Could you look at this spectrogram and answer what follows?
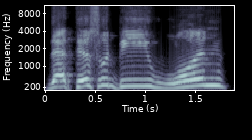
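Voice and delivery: incredulous retort. Retold or imitated. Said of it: "And I was like".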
